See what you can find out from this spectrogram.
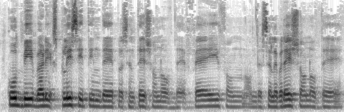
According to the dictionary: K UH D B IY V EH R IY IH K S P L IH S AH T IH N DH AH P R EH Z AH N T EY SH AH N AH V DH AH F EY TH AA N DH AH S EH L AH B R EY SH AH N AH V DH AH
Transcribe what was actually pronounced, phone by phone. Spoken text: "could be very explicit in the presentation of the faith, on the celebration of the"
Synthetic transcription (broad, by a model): K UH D B IY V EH R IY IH K S P L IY S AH T IH N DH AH P R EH S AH N T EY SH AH N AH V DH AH F EY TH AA N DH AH S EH L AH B R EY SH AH N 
